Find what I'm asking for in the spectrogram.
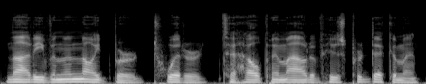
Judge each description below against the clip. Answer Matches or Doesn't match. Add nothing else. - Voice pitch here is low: Matches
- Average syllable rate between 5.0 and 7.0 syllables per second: Doesn't match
